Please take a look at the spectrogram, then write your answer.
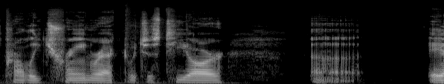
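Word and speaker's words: Trainwreckd: be cool with the name of the channel train wrecked comic fandom for life most people can't pronounce the train wreck right it's usually they'll say train wreck d train wreck d let me do just a little more here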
